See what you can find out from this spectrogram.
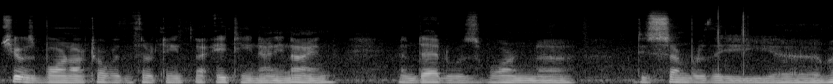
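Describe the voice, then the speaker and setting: A man talks at a fairly slow pace in a monotone with flat intonation. Noticeable background noise runs underneath. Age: 70s. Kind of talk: interview answer. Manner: casual, reminiscing.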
